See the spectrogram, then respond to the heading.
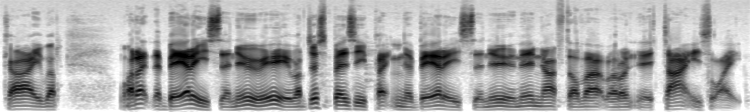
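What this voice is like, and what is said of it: Broad Perthshire Scottish accent. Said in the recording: “the right Perth accent, they've got a great tendency to repeat A after everything. It's that East Coast thing.”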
